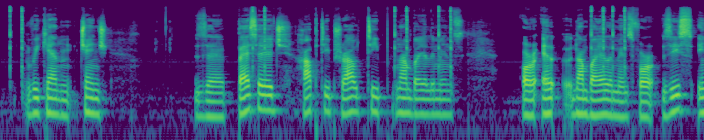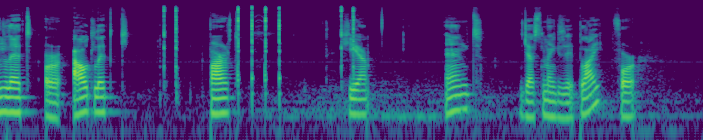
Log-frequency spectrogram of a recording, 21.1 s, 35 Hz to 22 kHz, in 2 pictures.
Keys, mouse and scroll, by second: 14.1 right click.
